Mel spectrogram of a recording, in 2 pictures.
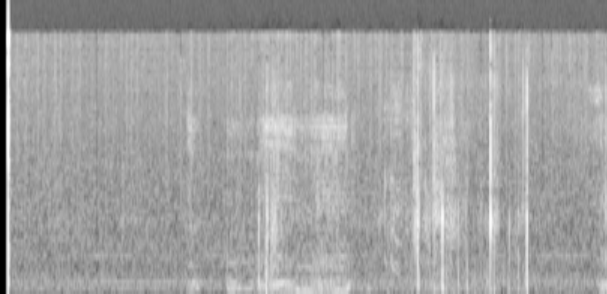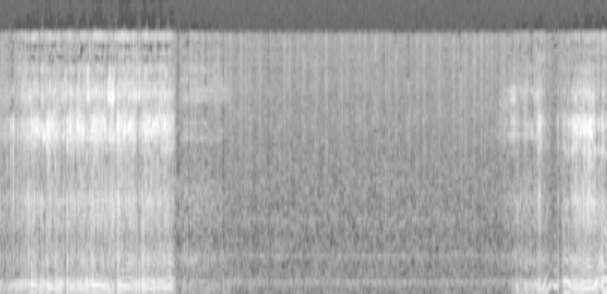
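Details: Soft snuffling breaths then a louder rattling snore on inhalation from a sleeping puppy; snoring.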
